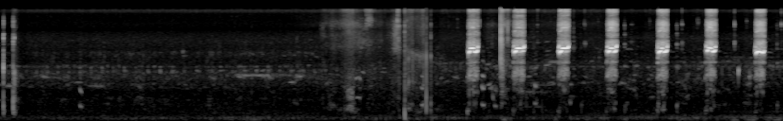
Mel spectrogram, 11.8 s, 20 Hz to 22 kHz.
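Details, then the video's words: Female francolin (teetar) calling: near silence for about seven seconds, then seven loud, harsh, noisy calls in a steady series, each about 0.7 seconds apart. "female teetar beautiful awaaz"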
